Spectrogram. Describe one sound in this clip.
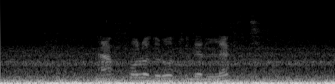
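A man speaks briefly and calmly from close by.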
